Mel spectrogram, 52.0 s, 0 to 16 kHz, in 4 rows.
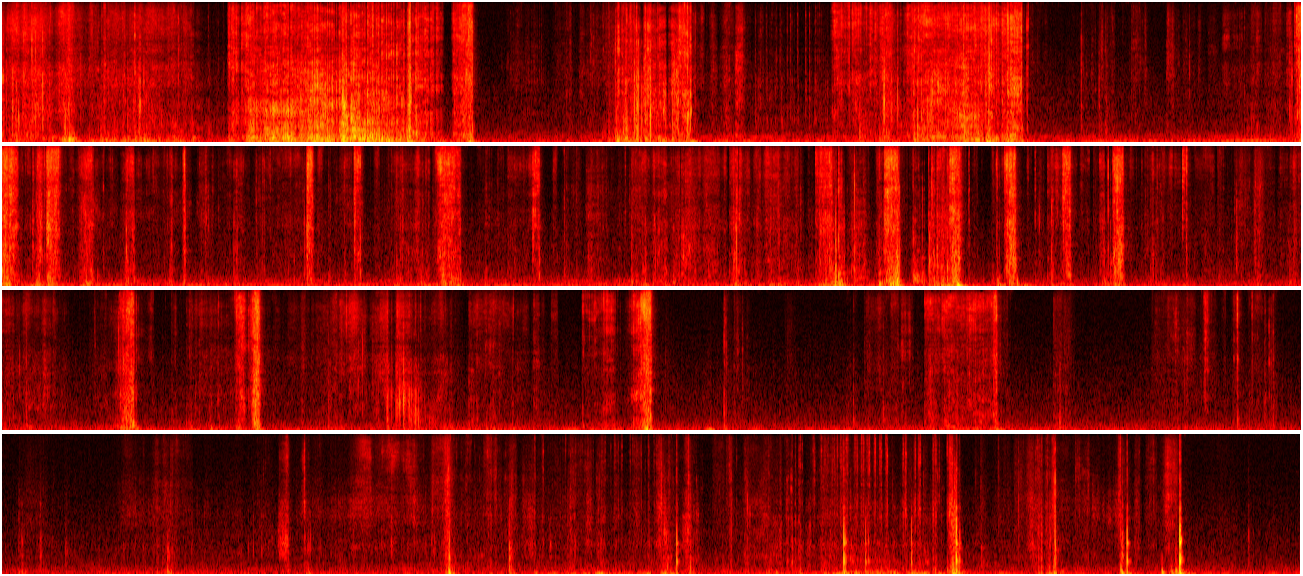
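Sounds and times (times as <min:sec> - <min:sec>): paper ripping: 0:02.3 - 0:04.8.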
